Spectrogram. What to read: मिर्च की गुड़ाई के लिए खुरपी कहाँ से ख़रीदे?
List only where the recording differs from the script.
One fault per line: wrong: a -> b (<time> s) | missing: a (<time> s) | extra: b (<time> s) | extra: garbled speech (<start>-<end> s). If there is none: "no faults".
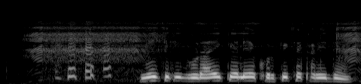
missing: कहाँ (2.9 s)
